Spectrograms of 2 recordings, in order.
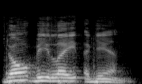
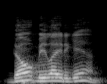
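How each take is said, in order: First: Slow, firm and final, DONT leaned on; calm unbending boss; firm reproof. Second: Calm unbending boss; firm reproof. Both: Shown as a demonstration. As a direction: lay down the rule without arguing. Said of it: "Here's the reproof".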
